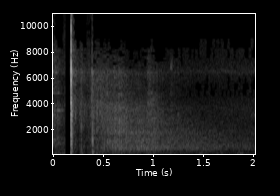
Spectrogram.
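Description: A single shotgun shot at a skeet target, a sharp crack a fraction of a second in, followed by its report echoing and dying away over about a second.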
